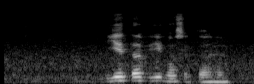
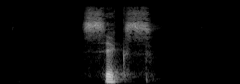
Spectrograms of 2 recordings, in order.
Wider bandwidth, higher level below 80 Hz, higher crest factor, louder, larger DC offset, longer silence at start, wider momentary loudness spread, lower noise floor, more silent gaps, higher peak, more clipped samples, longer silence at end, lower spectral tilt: second, 11.5 kHz vs 16.5 kHz; first, -58 dBFS vs -66 dBFS; about the same, 20 dB vs 24 dB; about the same, -22 LUFS vs -23 LUFS; neither; first, 1.05 s vs 0.85 s; about the same, 11 LU vs 10 LU; second, -49 dBFS vs -79 dBFS; neither; about the same, -4 dBFS vs -4 dBFS; neither; second, 0.25 s vs 0.9 s; first, -6.5 dB/octave vs -3.5 dB/octave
